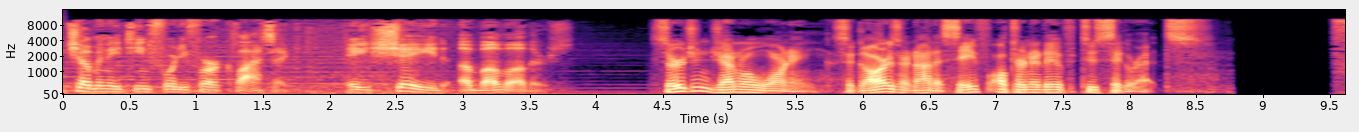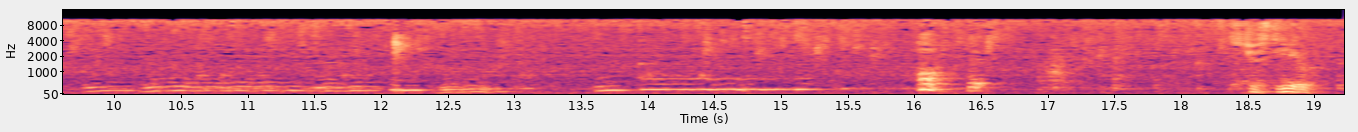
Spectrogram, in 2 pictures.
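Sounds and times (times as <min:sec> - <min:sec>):
speech: 0:00.0 - 0:03.8, 0:04.4 - 0:08.6, 0:18.5 - 0:19.1
shower water running: 0:09.5 - 0:19.2.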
